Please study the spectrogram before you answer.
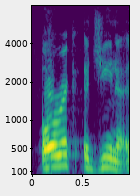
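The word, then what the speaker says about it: Urukagina: Uruk Agina is the way it's pronounced, of Lagash.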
